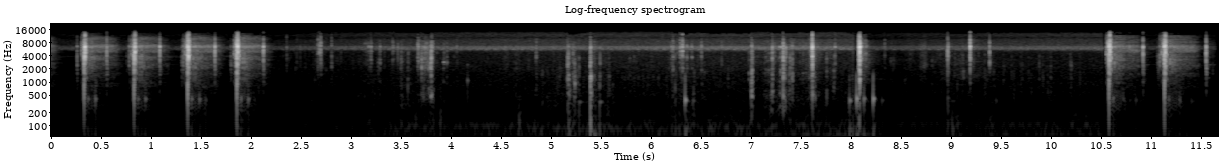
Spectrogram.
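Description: Airsoft gun shots from a Tippmann M4 HPA rifle, fired one at a time: about two a second at first, then at uneven gaps.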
